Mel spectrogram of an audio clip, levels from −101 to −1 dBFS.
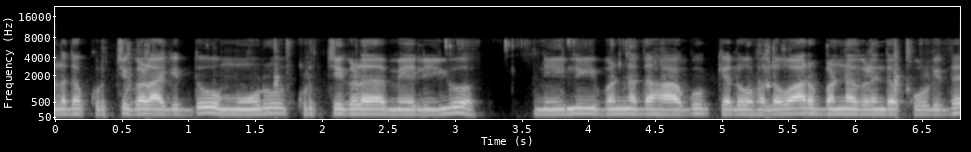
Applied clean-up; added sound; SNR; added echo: neural mask model Resemble Enhance denoiser.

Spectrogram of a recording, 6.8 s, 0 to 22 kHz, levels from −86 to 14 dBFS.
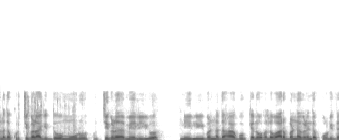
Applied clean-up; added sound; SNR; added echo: neural mask model DeepFilterNet 3.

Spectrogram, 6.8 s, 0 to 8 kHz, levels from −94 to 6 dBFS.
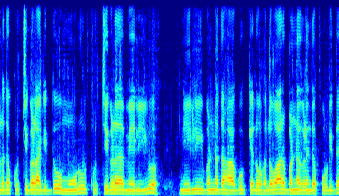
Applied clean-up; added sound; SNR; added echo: neural separator model SepFormer DNS4.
